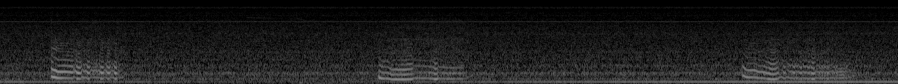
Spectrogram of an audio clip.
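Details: Snoring pet cat indoors, three whistly, slightly wavering tonal snores, one on each breath about every three to four seconds, each dipping then holding a nasal pitch, over a constant low electrical hum.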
